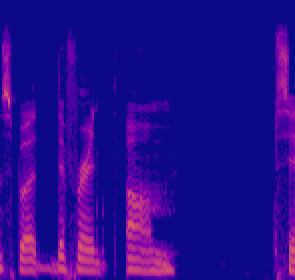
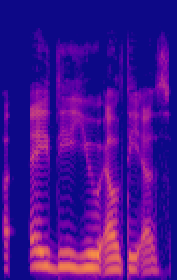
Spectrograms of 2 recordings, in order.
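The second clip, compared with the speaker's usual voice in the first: ordinary talk, nothing marked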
